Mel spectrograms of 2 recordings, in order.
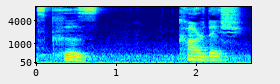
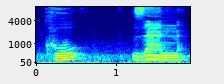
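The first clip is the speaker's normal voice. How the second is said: کوزن very slowly as کو, pause, زن; slow teaching demo of کوزن, split in two; syllable by syllable; much slower than usual. Shown as a demonstration. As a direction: sound out کوزن in two stretched parts. Teacher breaks word into syllables.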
